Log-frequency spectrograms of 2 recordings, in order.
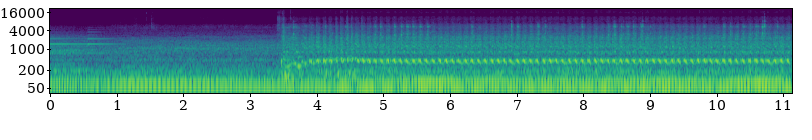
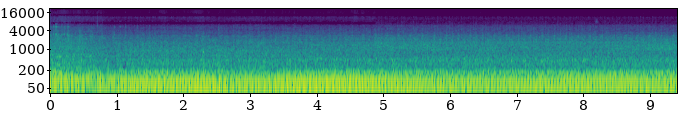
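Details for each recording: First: Ford 7.3 Power Stroke diesel, manual, sat about 2 weeks in cold weather, key cycled about 3 times to heat glow plugs: low churning cranking for a few seconds, then catches into steady even diesel clatter with smoke; hard cold start. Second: Ford 7.3 Power Stroke diesel, manual, cold start after sitting about 2 weeks in cold weather, glow plugs cycled about 3 times; deep, steady idle with even low rumble, no misses or knocks; normal cold diesel idle.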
